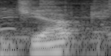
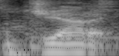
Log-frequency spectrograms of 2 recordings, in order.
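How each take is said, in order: First: No vowel is heard between the R and K. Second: An extra vowel is heard between R and K. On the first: The speaker calls it wrong. "you don't just say Jark" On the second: The speaker calls it right. "there's a hidden syllable between the R and the G"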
